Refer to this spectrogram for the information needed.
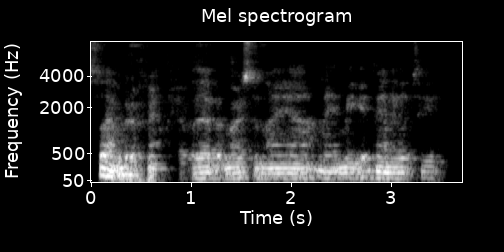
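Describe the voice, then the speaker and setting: A man talks very fast in a very deep, low voice with vocal fry and a dark, mellow tone. The room echo is audible. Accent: American. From New Zealand. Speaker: voice actor. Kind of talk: casual chat.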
